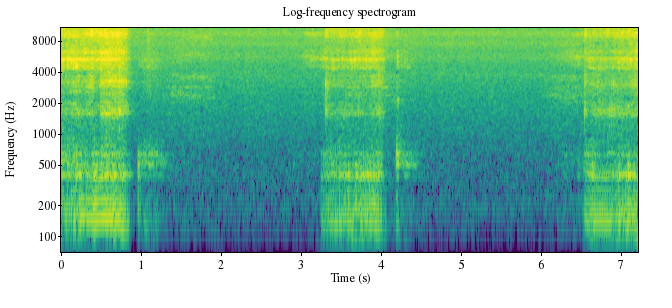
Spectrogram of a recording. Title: Snoring man and dog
